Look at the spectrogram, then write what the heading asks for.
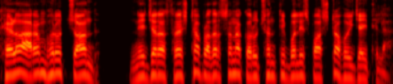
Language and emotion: Odia, neutral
